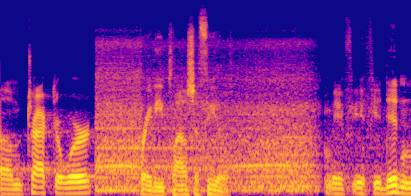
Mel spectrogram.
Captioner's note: engine humming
